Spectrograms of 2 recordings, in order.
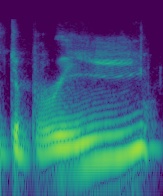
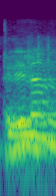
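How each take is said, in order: First: It is said in a North American accent. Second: It is said in a British English accent. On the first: "in North American English, it's debris" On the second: "U K English would say debris"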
